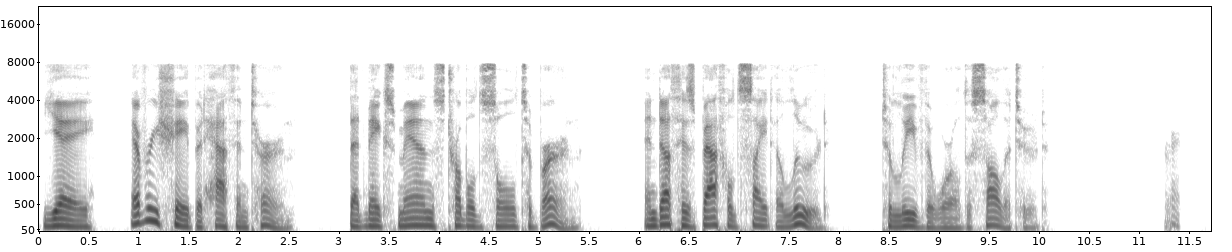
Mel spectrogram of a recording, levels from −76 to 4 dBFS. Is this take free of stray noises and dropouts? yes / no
no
